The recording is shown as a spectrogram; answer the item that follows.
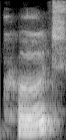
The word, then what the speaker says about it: could: This is also a tricky word because you've got silent letters in it. So you can hear, you can't hear the O. You can hear this letter K, U, D. These two, the O and the L, you can't hear them.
